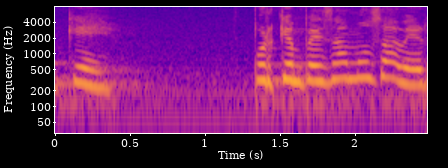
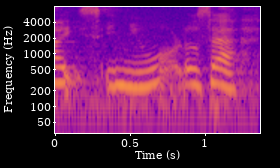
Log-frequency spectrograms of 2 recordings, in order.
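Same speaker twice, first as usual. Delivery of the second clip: soft, much quieter retold weeping; tearful lament; 8 dB quieter than usual. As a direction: sigh it out like remembered tears. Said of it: "yo ayer lloraba mucho".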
